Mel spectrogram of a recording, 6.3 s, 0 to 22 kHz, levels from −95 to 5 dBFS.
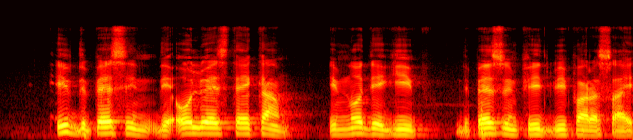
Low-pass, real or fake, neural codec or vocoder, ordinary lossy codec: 10.8 kHz; real; none; none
